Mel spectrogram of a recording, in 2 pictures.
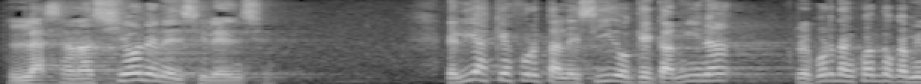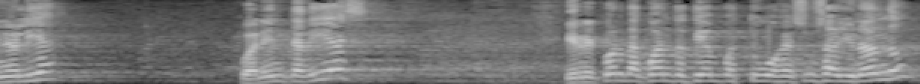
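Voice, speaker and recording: A man's voice: high-pitched, lively intonation, moderate pace, long pauses, darkish tone, big-room sound. A man who is a priest, giving a catechesis sermon at a retreat in a conversational, joking way and putting questions to the congregation. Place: parish church.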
